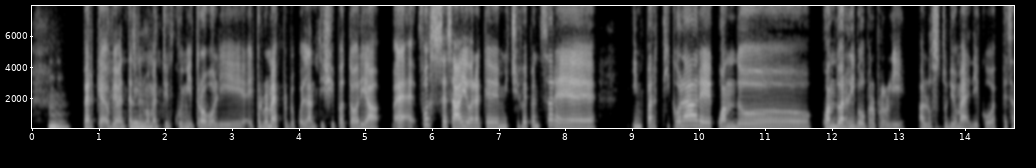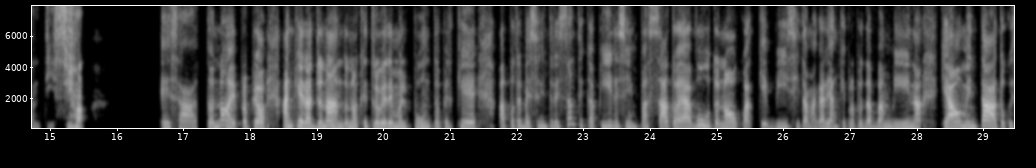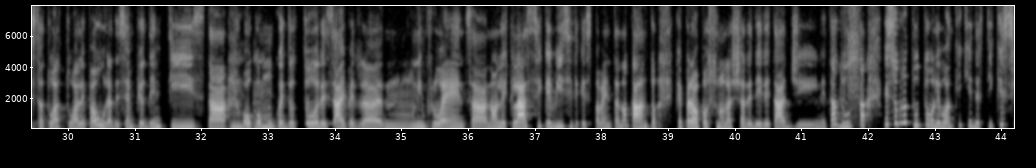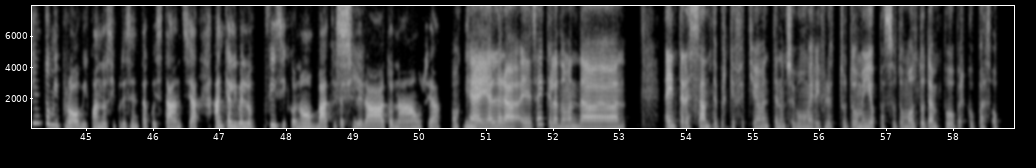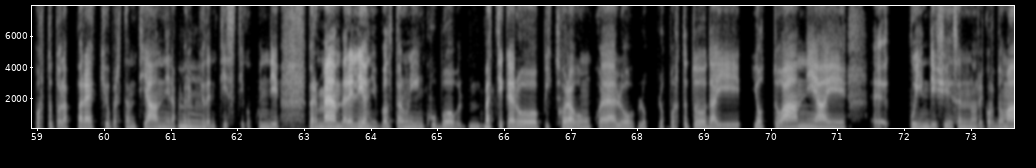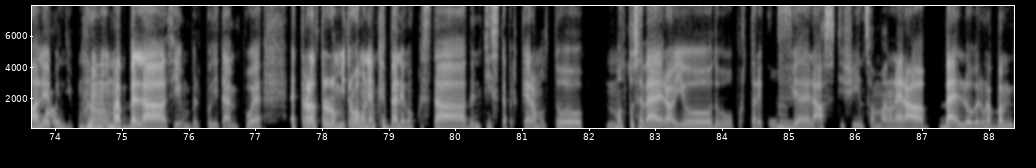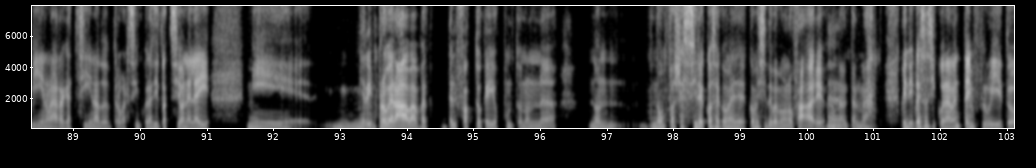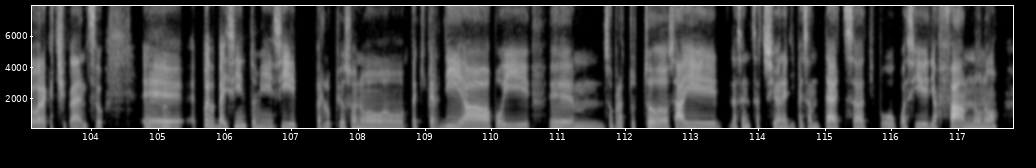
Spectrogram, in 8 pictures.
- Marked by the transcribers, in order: "proprio" said as "propio"; "proprio" said as "propro"; laughing while speaking: "pesantissima"; "qualche" said as "quacche"; "proprio" said as "propio"; unintelligible speech; laughing while speaking: "u una"; laughing while speaking: "fondamentalment"; other background noise
- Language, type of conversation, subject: Italian, advice, Come descriveresti la tua ansia anticipatoria prima di visite mediche o esami?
